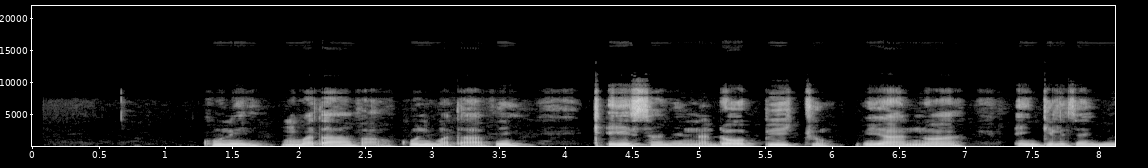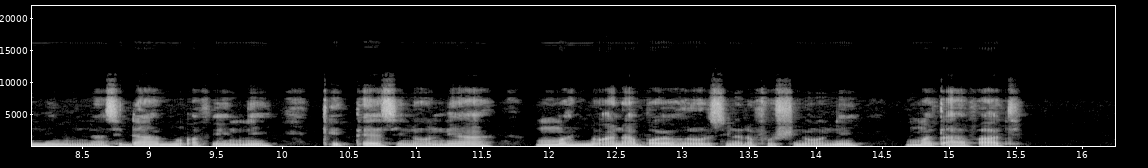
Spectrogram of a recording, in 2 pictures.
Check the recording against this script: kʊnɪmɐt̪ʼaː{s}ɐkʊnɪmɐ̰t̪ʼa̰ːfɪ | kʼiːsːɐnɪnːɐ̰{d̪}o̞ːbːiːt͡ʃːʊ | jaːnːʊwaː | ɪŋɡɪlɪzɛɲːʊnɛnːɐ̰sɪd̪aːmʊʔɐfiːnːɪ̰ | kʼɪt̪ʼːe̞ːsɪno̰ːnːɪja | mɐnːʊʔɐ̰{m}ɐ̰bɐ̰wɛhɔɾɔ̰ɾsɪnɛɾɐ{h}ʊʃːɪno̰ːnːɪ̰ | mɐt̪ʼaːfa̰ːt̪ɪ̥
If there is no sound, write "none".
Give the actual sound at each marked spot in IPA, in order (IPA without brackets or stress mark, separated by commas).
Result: f, d̪, n, f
